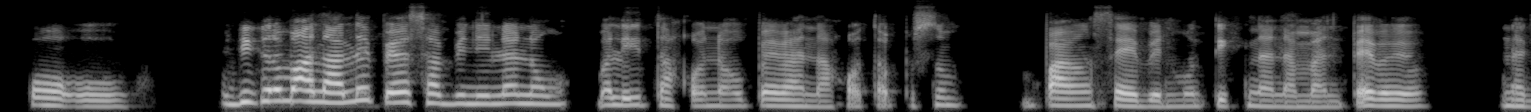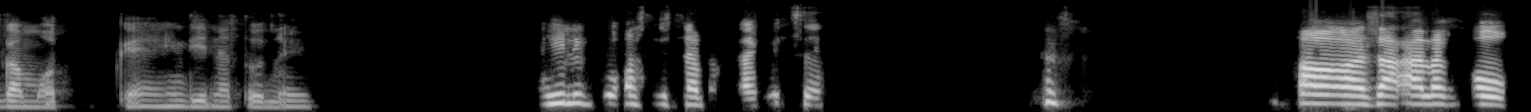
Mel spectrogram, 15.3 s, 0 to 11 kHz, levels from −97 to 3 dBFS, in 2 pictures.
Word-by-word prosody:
Oo, 175 -5 -6 0.5
hindi 255 +6 -2
ko 330 - -2
na 335 - +1
maalala, 320 0 +2
eh, 365 - -13
pero 295 0 +1
sabi 270 -3 -6
nila 260 +1 -4
nung 250 +1 -8
maliit 215 0 -7
ako, 190 - -12
naoperahan 190 -1 -7
ako. 165 - -12
Tapos 195 -2 -14
no'ng 215 - -13 0.4
parang 200 -1 -2
7 180 -3 -5
muntik 180 0 -11
na 180 -3 -9
naman 165 -1 -11
pero 190 -2 -3 0.4
nagamot 170 -4 -8 0.2
kaya 175 -1 -12
hindi 175 -1 -12
natuloy. 165 0 -14 1.2
Mahilig 265 0 0
po 255 - -1
kasi 245 -1 -3
sa 230 -1 0
matamis, 220 +2 -7
eh. 215 - -9 1.1
Huh. 300 - +1 1.2
Oo, 260 -2 +10
saka 245 +1 +7
ng 245 -1 +5
Coke. 235 -2 +7
210 Hz, 145 wpm, -22 LUFS, 180-255 Hz, 1.2 s, Oo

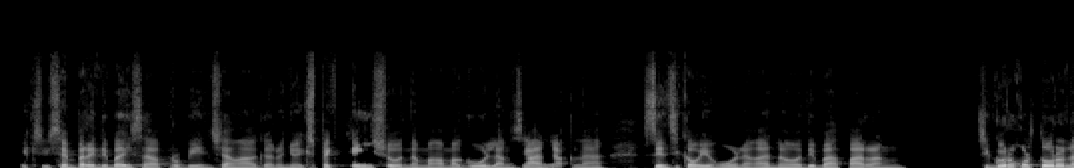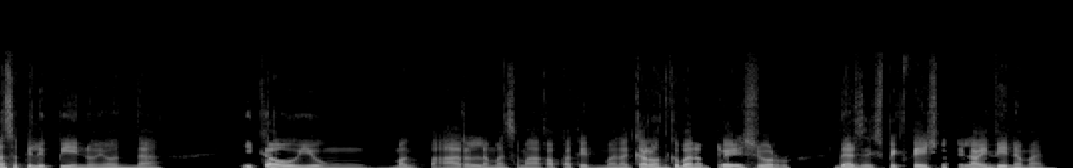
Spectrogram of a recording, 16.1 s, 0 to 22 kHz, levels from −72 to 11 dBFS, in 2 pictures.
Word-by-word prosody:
siyempre 150 +1 +2
di 135 - -3
ba 150 +2 +5
sa 135 -4 -1
probinsya 115 +1 -3
nga 120 -1 -1
ganun 115 +2 -5
yung 120 - -5
expectation 125 +6 0
ng 120 0 -5
mga 115 0 -2
magulang 110 -1 0
sa 115 +3 0
anak 115 0 -5
na, 105 -1 -6 0.2
since 130 -5 +1
ikaw 110 -2 +4
yung 115 +1 +1
unang 110 -2 -2
ano 125 -2 0
di 120 - +1
ba 125 +3 +1
parang 120 -1 -1 0.5
siguro 145 - +5
kultura 235 -6 +8
na 180 - +3
sa 190 - -3
Pilipino 150 -7 -2
yun 110 +6 -5
na, 110 -3 -5 0.7
ikaw 125 -1 +4
yung 115 -2 -6 0.2
magpaaral 110 -1 -5
naman 105 -1 -6
sa - - -17
mga 105 -1 -6
kapatid 105 -2 -7
mo. 100 - -8
Nagkaroon 130 +5 +1
ka - - 0
ba 130 - +6
ng 120 - -4
pressure 110 +1 +1 0.4
dahil 115 0 +3
sa - - -4
expectation 110 +2 -2
nila 115 +4 +1
o - - +2
hindi 115 +1 +3
naman? 95 -6 -6
115 Hz, 185 wpm, -23 LUFS, 110-125 Hz, 0.7 s, kultura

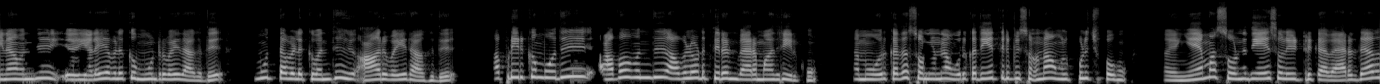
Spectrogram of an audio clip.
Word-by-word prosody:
ஏன்னா 240 +1 +2
வந்து, 250 +4 +2 0.4
இளையவளுக்கு 265 +4 +1
3 240 -1 +1
வயது 235 -3 +1
ஆகுது. 185 +3 -2 0.4
மூத்தவளுக்கு 265 -5 0
வந்து 245 +6 +1 0.3
6 230 +2 +2
வயது 225 0 +1
ஆகுது. 180 0 -3 0.5
அப்டி 325 +4 -1
இருக்கும்போது, 325 -1 +1 0.4
அவ 240 +6 0 0.2
வந்து 320 +1 +2 0.2
அவளோட 290 +3 +1
திறன் 270 -2 +2
வேற 225 0 +1
மாதிரி 230 +1 0
இருக்கும். 190 0 -6 0.4
நம்ம 235 0 0
ஒரு 240 - 0
கதை 270 +5 +2
சொன்னோம்னா, 260 0 +1
ஒரு 245 - -3
கதையே 265 +2 +2
திருப்பி 275 -1 -1
சொன்னோம்னா 260 +2 +1
அவங்களுக்கு 245 -3 -2
புளிச்சு 285 -3 -1
போகும். 215 -4 0 0.7
"ஏம்மா 315 +7 +2
சொன்னதையே 260 0 +2
சொல்லிட்டு 255 -5 0
இருக்க. 225 -2 0
வேற 195 +2 0
ஏதாவது 275 +6 +1
255 Hz, 160 wpm, -23 LUFS, 235-280 Hz, 0.7 s, ஏன்னா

